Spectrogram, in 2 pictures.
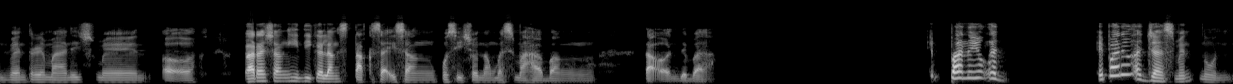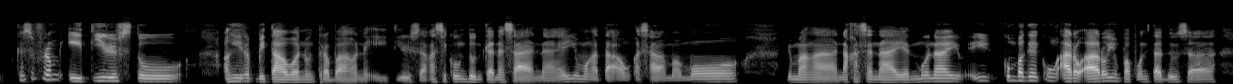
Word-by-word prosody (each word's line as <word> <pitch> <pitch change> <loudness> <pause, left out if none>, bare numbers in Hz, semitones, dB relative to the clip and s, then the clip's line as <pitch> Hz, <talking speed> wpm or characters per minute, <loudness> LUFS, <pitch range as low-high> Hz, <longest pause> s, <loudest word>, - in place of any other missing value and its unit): inventory 110 +1 -6
management, 105 -1 -6 0.3
oo. 100 +1 -3 0.5
Para 140 +4 +9
siyang 155 -1 +2
hindi 155 -2 -3
ka 150 - +1
lang 135 -1 +3
stuck - - +1
sa - - +3
isang 105 0 -1
posisyon 105 -2 -1
ng 100 - -9
mas 105 - +2
mahabang 90 -1 -7 0.5
taon, - - -1
'di - - -6
ba? - - -7 2.2
Eh, - - -10
paano 295 +1 +8
yung 300 -1 +2
ad 275 -1 +3 0.9
eh - - -1
paano 410 +2 +8
'yong - - +4
adjustment 150 - +3
no'n? 110 +1 -12
Kasi 205 +6 -4
from 230 -4 -2
8 150 -1 +2
years 165 0 +3
to 135 -2 -2 0.5
ang 140 - -3
hirap 145 0 -4
bitawan 115 -2 +4
ng 115 - -10
trabaho 105 0 -3
na 105 -2 -10
8 100 -1 -15
years 105 -1 -6
ah. - - -5
Kasi 115 +2 -2
kung 130 -2 -6
do'n 125 -2 -3
ka - - 0
nasanay, 105 +2 0
yung 125 - -7
mga 115 -2 -6
taong 110 - -4
kasama 100 0 -4
mo, 125 +3 -4 0.5
'yong 120 - -9
mga 115 -2 -1 0.2
nakasanayan 115 -1 -1
mo 145 +3 -5
na, 145 0 +4
yu 145 -1 -3
yung 175 +1 -7
kumbaga, 185 -1 0
kung 175 - -6
araw-araw 145 0 +7
'yong 165 -2 -5
papunta 125 -1 -3
do'n 120 +1 -7
sa, 120 0 -4
120 Hz, 160 wpm, -24 LUFS, 105-145 Hz, 2.2 s, Para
